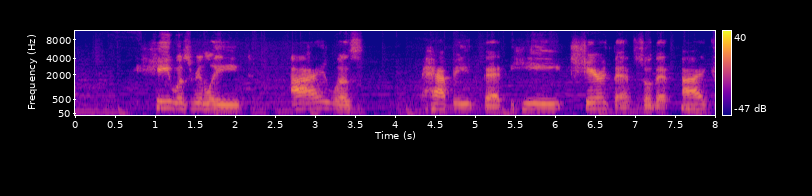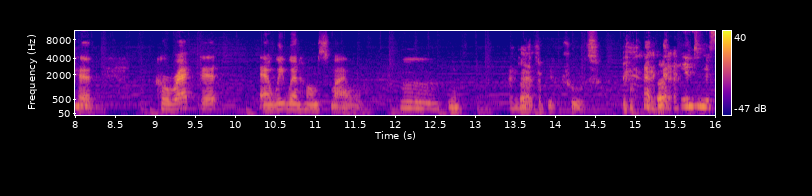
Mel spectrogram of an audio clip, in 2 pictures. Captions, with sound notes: Right. And then after that, he was relieved, I was happy that he shared that so that I could correct it. And we went home, smiling. (chuckles) - And that a bit cool.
